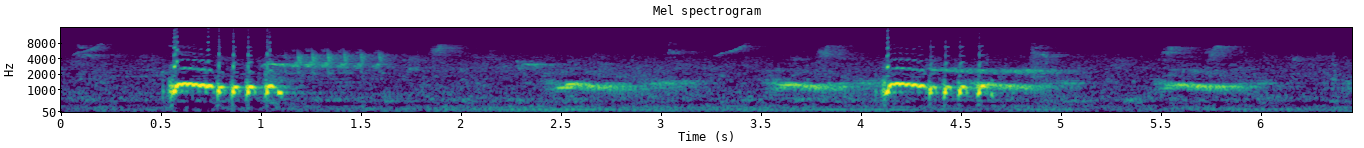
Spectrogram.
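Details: Zebra dove repeating its bubbling phrase twice, about three and a half seconds apart, as an accented coo followed by rapid rolling pulses. Softer, steady cooing from other doves sounds between the phrases.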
